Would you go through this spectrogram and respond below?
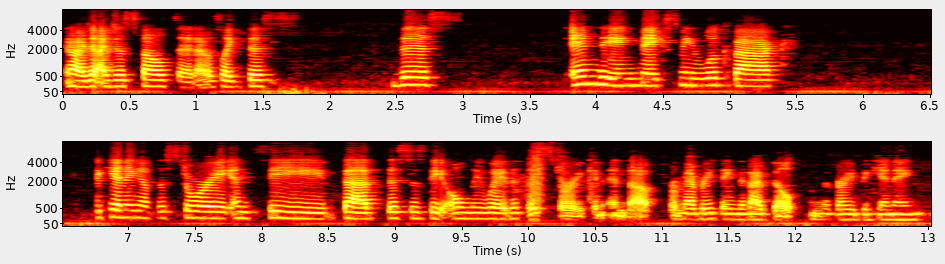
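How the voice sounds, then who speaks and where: A woman's voice: on the low side, steady tone, moderate pace. Female podcast host, gushing and keen, conversational delivery, somewhat dull recording. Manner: effusive, enthusiastic. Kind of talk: casual podcast chat.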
